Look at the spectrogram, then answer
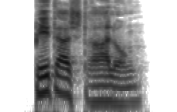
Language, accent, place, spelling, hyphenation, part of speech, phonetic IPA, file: German, Germany, Berlin, Betastrahlung, Be‧ta‧strah‧lung, noun, [ˈbeːtaˌʃtʁaːlʊŋ], De-Betastrahlung.ogg
- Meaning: beta radiation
